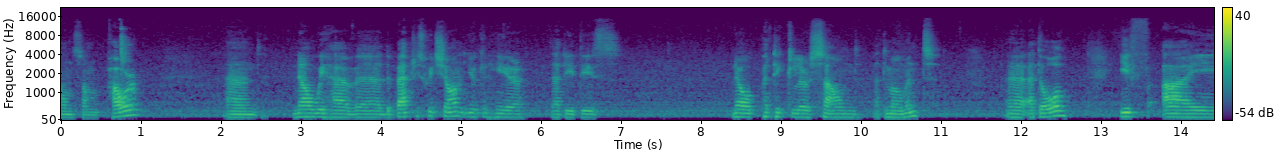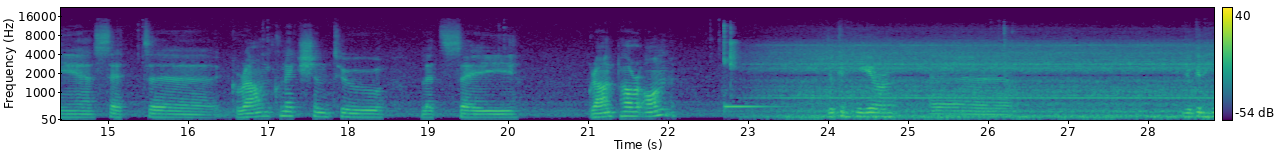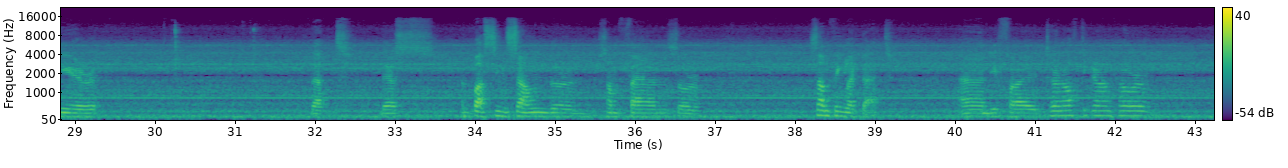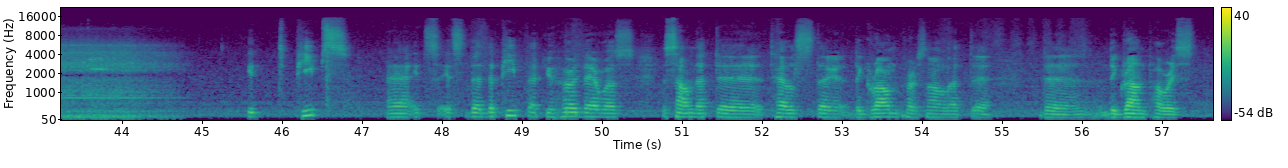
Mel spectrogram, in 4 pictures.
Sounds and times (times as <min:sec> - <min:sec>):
Speech: 0:00.0 - 0:01.0, 0:02.0 - 0:07.0, 0:08.4 - 0:11.0, 0:11.8 - 0:12.6, 0:13.2 - 0:20.2, 0:21.0 - 0:22.2, 0:24.0 - 0:26.4, 0:28.4 - 0:29.3, 0:32.0 - 0:36.8, 0:38.2 - 0:39.2, 0:40.0 - 0:42.5, 0:45.6 - 0:54.9, 0:55.5 - 0:57.5.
